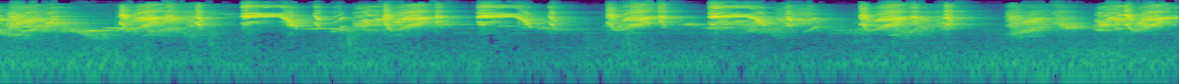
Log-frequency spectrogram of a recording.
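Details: Long-tailed shrike singing fully to lure other shrikes: loud scratchy phrases with a thin high whistle inside, each starting abruptly and fading, repeated about once a second.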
